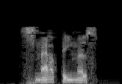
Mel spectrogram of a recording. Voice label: "snappiness", english; nouns

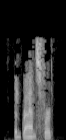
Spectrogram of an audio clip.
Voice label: "untransferred", english; adjectives

